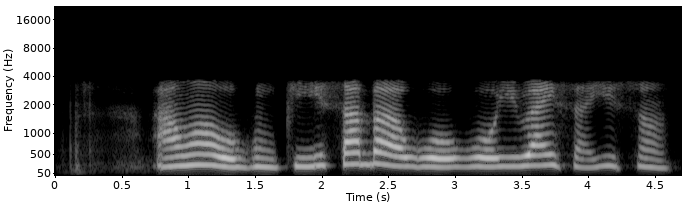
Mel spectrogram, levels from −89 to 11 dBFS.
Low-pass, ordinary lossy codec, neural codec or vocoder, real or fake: 3.6 kHz; none; codec, 24 kHz, 0.5 kbps, DualCodec; fake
